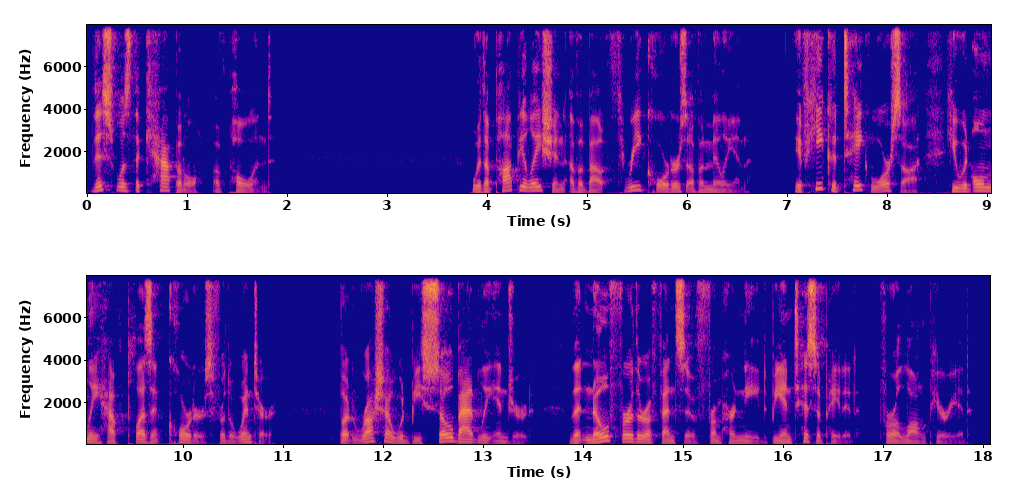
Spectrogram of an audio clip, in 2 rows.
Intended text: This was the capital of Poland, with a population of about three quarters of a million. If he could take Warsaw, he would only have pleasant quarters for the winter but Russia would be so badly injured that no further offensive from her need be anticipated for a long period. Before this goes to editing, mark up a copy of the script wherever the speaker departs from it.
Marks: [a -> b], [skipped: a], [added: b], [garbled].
This was the capital of Poland, with a population of about three quarters of a million. If he could take Warsaw, he would only have pleasant quarters for the winter but Russia would be so badly injured that no further offensive from her need be anticipated for a long period.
